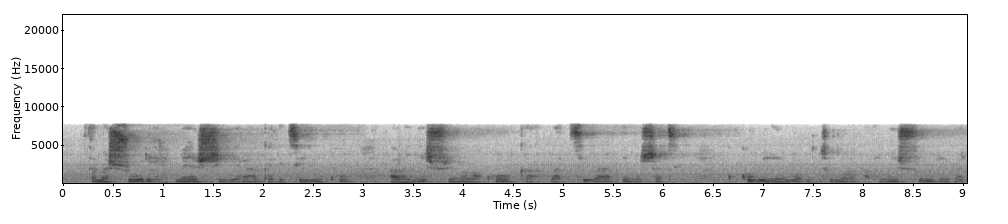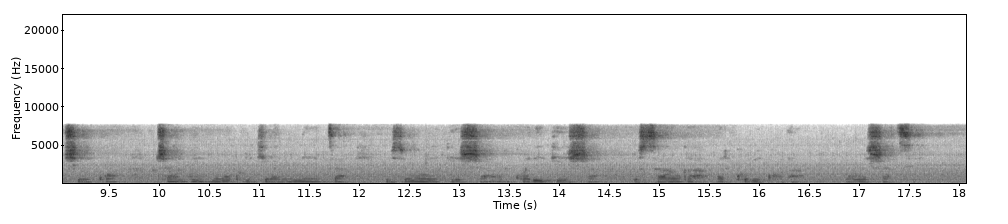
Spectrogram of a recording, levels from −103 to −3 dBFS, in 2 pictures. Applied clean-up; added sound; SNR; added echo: none; Truck; 13 dB; reverberation time 1.1 s.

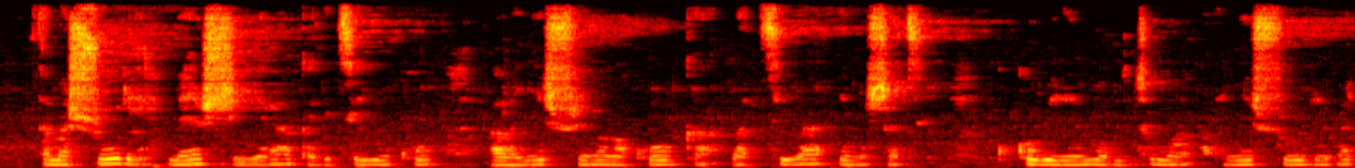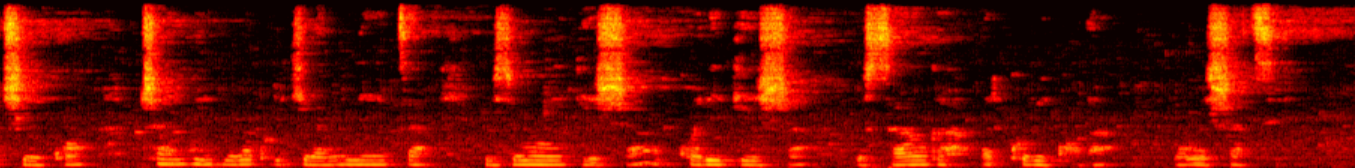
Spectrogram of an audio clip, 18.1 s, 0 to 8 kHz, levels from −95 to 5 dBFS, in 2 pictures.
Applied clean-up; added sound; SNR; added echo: classical method WPE with log-MMSE.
